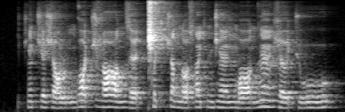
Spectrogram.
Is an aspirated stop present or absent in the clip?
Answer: absent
